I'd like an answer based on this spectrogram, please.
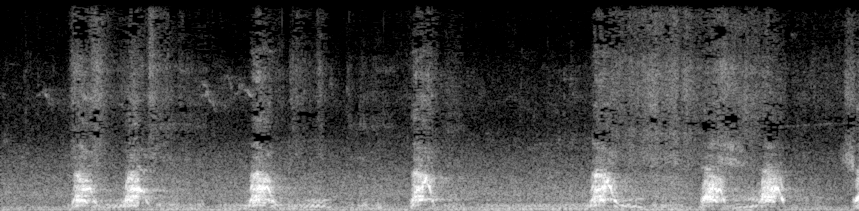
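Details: Small, fearless Dachshund telling off a full-grown Rottweiler: sharp, mid-pitched barks, about eight in six seconds, some in quick pairs, over a low steady hum.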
